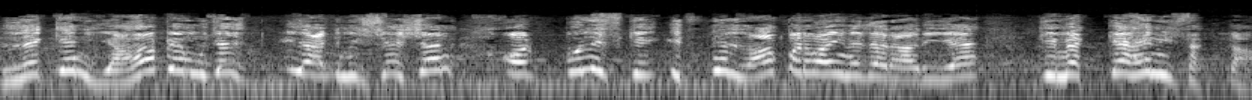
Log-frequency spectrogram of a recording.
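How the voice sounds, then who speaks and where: Over crowd noise in the background, a man speaks with lively intonation at an extremely high pitch. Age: 60s. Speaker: pilgrim interviewed at a festival. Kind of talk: angry complaint to reporter. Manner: halting.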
